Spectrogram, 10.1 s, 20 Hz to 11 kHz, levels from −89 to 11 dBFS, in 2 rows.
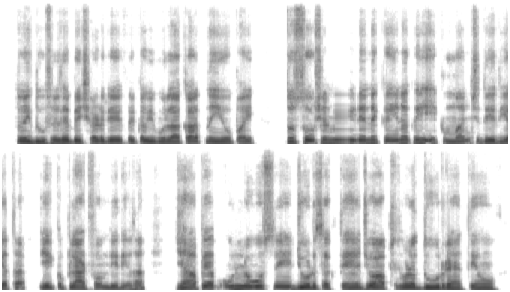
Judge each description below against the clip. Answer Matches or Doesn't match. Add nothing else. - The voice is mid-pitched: Matches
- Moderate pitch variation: Doesn't match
